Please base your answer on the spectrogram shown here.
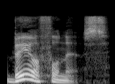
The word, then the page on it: balefulness: British English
